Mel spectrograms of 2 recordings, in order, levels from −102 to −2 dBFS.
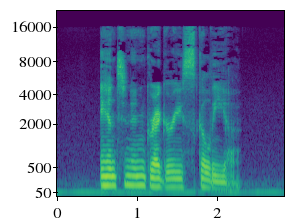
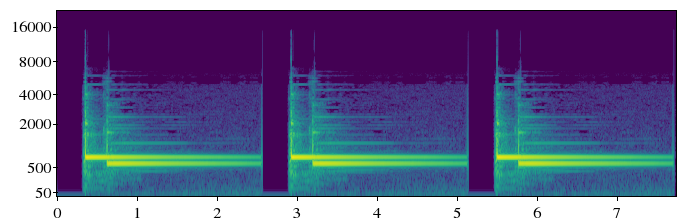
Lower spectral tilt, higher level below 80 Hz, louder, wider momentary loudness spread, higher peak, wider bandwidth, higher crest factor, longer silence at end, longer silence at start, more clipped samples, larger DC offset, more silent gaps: about the same, -4 dB/octave vs -4 dB/octave; first, -48 dBFS vs -64 dBFS; second, -23 LUFS vs -15 LUFS; second, 8 LU vs 19 LU; second, -8 dBFS vs -4 dBFS; first, 16.5 kHz vs 5.6 kHz; first, 18 dB vs 12 dB; about the same, 0.1 s vs 0.05 s; about the same, 0.25 s vs 0.35 s; neither; neither; neither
